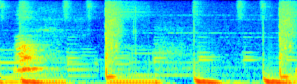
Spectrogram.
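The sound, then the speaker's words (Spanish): A small dog lets out four sharp, high barks and yips at a steady, spaced rhythm, fairly loud, with no talking over them. “Ay, mi perrito.”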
